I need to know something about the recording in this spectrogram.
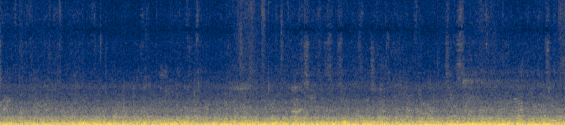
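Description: A car's engine hums and its tyres roll steadily over the road.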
